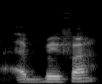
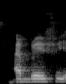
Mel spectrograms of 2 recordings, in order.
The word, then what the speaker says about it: Abrefi: I think Abrifa, is that Abrifa, right? Is that correct? Have I pronounced it right? Is she here? Abrefi. Abrefi. Is Abrefi here?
